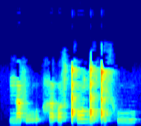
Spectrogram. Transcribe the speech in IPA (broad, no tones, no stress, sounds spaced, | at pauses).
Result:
n a f o̰ | h ɐ ʔ ɔ s ǃʰ ɔ ŋ͡ǃ ɔ̰ ǃ ʏ s x u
